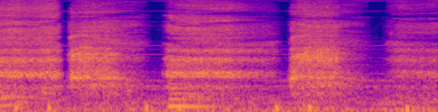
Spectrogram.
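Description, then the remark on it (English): A sharp gasp followed by loud, heavy, ragged breaths, repeating in quick succession as if someone is panting hard after jolting awake, with no talking. “You always feel at this point like you're going to give some speech that explains everything perfectly, and then you wake up just breathing really heavily.”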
